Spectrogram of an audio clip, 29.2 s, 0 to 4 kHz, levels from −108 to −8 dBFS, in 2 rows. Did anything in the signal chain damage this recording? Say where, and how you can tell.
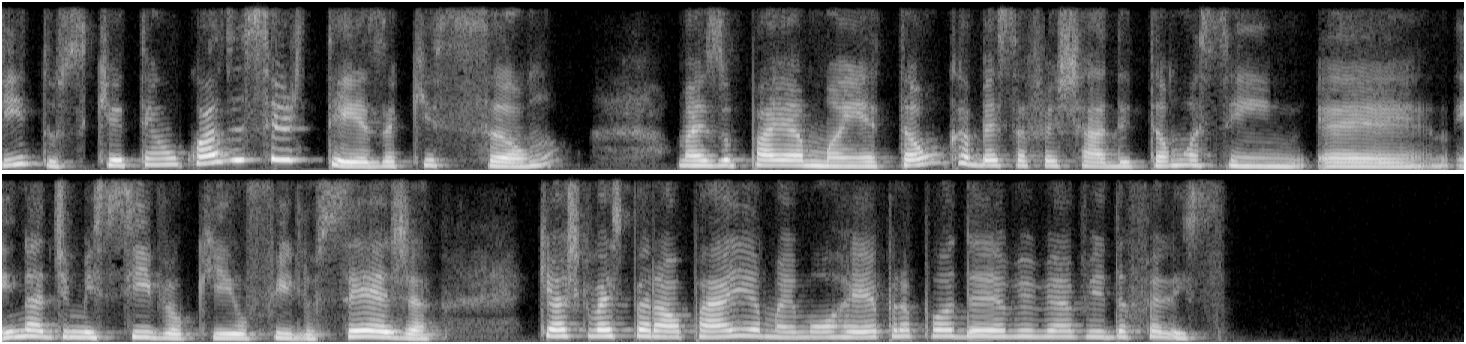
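Yes, and it's at playback. This is a wrong sample rate fault across the whole clip. The speech runs at exactly half speed and sits a full octave low, 12 semitones down, so everything sounds slow, dragged and deep. Pitch and tempo have dropped together by the same factor of two, which is the tell: the samples are being clocked out at half the rate they were captured at, with no resampling. That fits 16 kHz material played as if it were 8 kHz.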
